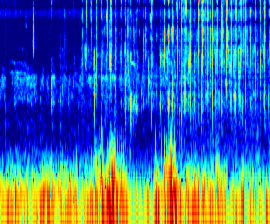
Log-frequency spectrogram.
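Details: Male mute swan (cob) feeding on seeds and giving a territorial grunt: low, rough bursts near two and three and a half seconds over steady crackly pecking and clicking.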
